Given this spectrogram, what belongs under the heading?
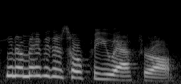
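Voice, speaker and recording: A woman's voice: high-pitched, very animated, quick pace. A woman playing a sassy, defiant teenage girl with a blunt, wisecracking way of talking in a 1970s TV drama. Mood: brash, teasing. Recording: muffled, faintly noisy old TV soundtrack.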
